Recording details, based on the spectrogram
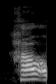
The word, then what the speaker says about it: how: How about you? 这个 H O W 这个字母我们会读成 how。它那个 O W 这个字母的发音你要注意一下，它是 R 加 U 的发音，ow，就别人掐你 ow，不是 O 啊，不是 O 的发音，是 R O 啊，ow 啊，你掐 ow，就 how， how about you？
